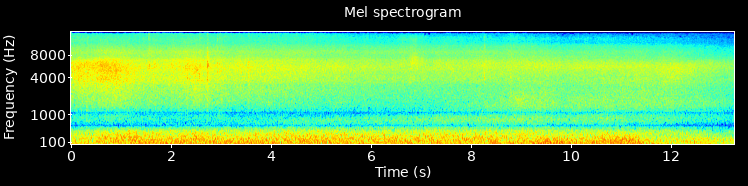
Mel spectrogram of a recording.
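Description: Ocean surf breaking and foam washing up a sandy beach: a steady deep rushing noise that eases off near the end.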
